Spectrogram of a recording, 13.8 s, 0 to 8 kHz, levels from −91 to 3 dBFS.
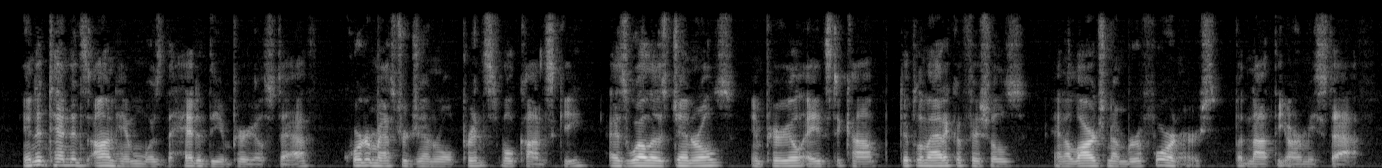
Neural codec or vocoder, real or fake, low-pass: none; real; 7.2 kHz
